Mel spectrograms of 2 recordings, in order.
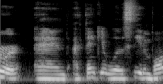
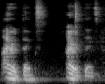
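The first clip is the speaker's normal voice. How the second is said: De Niro impression; 3 semitones lower, 4 dB quieter than usual. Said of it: "And you go".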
